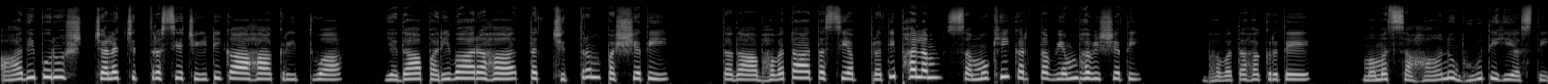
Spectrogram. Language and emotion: Sanskrit, sad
